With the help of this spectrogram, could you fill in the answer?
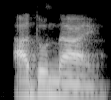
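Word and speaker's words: יהוה: And we are going to pronounce it Adonai.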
